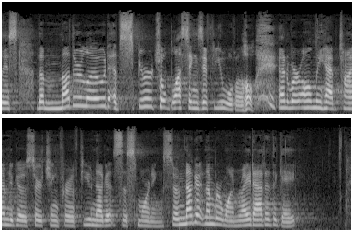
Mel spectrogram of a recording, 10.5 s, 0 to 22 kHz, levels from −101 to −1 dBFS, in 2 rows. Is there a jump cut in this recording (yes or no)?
no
